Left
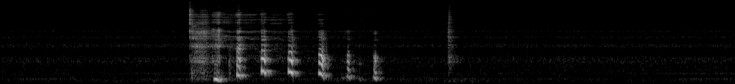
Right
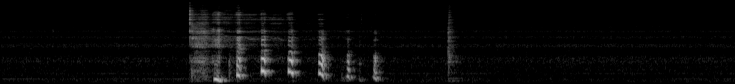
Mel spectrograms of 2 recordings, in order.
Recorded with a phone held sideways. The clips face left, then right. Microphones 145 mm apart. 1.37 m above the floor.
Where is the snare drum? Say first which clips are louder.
Right 4 dB; 60° right (ahead or behind), 0.9 m.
